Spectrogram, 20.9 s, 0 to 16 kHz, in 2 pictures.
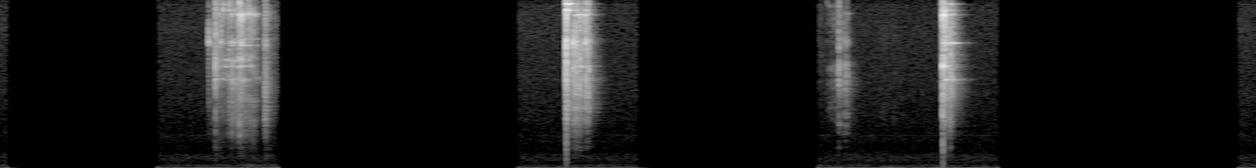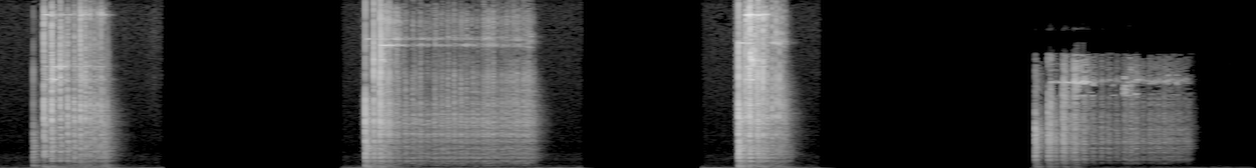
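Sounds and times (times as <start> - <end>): coins jingling: 1.8 - 2.3, 4.8 - 5.0
coin clinking: 1.8 - 2.4, 4.8 - 5.0, 7.9 - 8.1, 19.2 - 20.4
coins rattling: 1.8 - 2.4, 4.8 - 5.0, 19.2 - 20.4.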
